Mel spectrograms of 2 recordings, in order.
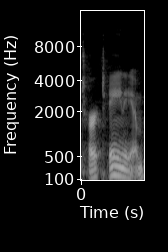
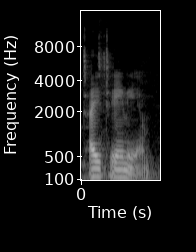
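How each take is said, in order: First: The first syllable sounds like 'tar'. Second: The first syllable sounds like 'tie'. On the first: The speaker calls it wrong. "I'm trying to say tartanium" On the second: The speaker calls it right. "but it's titanium"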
